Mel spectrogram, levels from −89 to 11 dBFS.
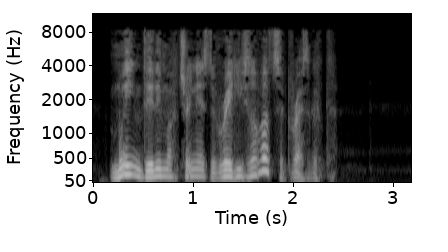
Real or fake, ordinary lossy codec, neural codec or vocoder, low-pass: fake; MP3, 32 kbps; codec, 16 kHz in and 24 kHz out, 0.4 kbps, LongCat-Audio-Codec, four codebook decoder; 10.8 kHz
